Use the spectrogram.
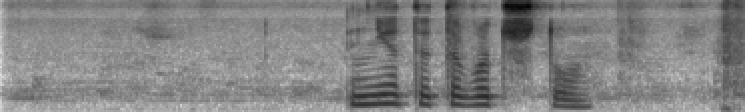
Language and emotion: Russian, neutral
